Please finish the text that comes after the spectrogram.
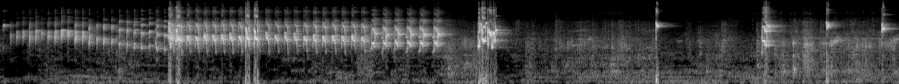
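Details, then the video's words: Fighter lovebird in ngekek style, a long trill meant to prompt other lovebirds to sing: a shrill, fast rattle runs about four seconds, broken by a harsh chirp, then scattered short high ticks. "LOVEBIRD NGEKEK PANJANG DAN GACOR,Dengan Suara Fighter Ngetik,Ngekek Panjang"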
